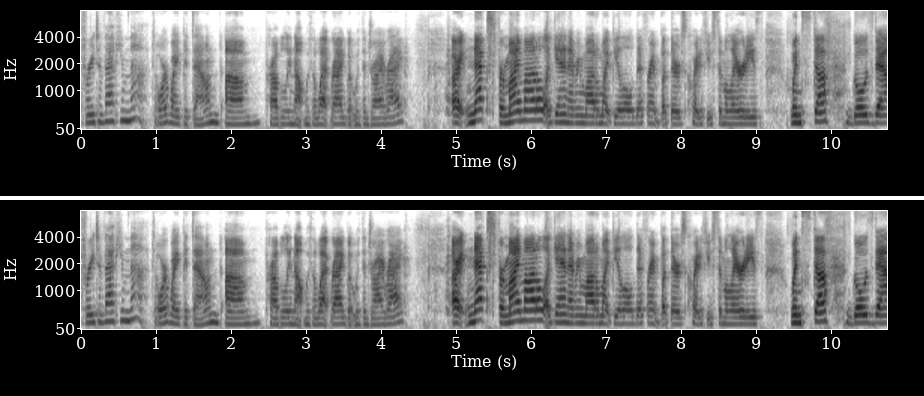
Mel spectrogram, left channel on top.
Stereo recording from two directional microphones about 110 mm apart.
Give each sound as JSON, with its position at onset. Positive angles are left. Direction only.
{"t": 0.0, "sound": "speech", "side_deg": 30}
{"t": 5.1, "sound": "speech", "side_deg": 70}
{"t": 5.6, "sound": "speech", "side_deg": 30}
{"t": 9.4, "sound": "speech", "side_deg": 15}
